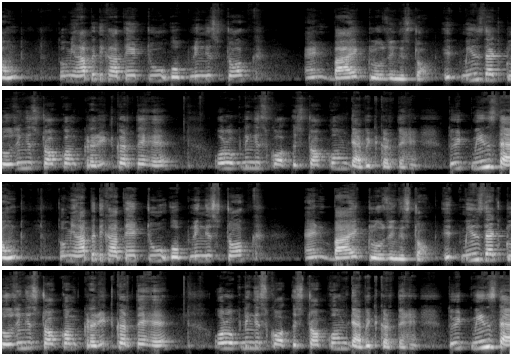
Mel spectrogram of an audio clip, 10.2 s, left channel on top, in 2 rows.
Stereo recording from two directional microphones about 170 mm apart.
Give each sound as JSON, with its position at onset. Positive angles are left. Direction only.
{"t": 0.5, "sound": "speech", "side_deg": -50}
